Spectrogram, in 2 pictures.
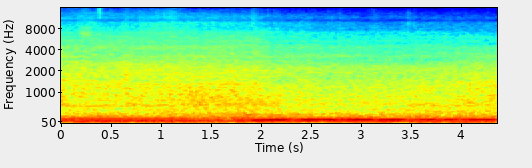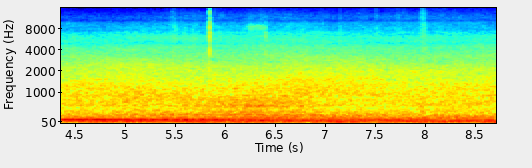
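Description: A motor vehicle engine running, a low hum that grows louder about two seconds in and eases off after about five seconds.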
